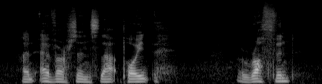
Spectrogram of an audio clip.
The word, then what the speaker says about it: Ruthven: And ever since that point, Ruthven, which I'm also told should be pronounced Ruthven or Riven, has been ruined ever since.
